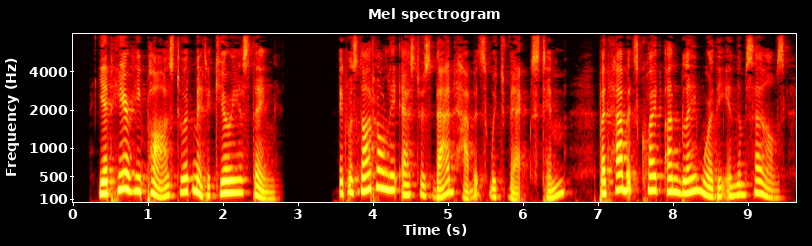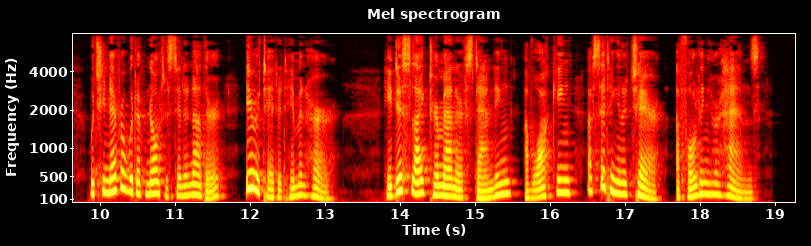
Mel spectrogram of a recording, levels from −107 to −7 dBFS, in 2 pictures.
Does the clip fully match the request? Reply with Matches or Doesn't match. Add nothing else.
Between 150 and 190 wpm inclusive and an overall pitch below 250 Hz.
Matches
